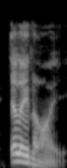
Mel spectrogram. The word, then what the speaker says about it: Illinois: They said Midwest, make Midwest again, because as you know, Chicago, Illinois. Don't pronounce the S, please.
